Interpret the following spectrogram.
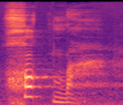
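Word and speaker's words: חכמה: Nah, ya, saya membacanya ini dengan Chokmah. Itu adalah pelajaran yang sudah kita pelajari pada unit 9 yang lalu, ya. Bahwa kamats di sini itu diperlakukan sebagai kamats katan, ya. Jadi supaya Anda tidak lupa, saya akan mengulang sedikit, ya. Jadi di sini ada close syllable, yaitu sefa silent, sehingga saya membacanya dengan chokmah, ya.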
